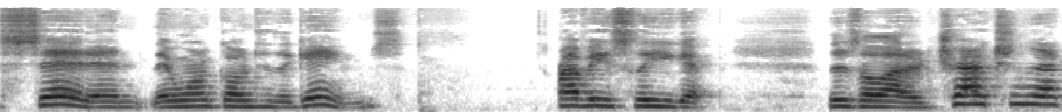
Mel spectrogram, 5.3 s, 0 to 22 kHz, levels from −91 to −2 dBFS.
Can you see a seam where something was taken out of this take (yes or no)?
no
